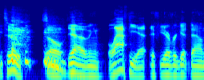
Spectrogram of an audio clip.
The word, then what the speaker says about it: Lafayette: And it's not Lafayette. Well, it's it is to me. Well, Lafayette. There you go. Lafayette is wrong. It's laugh like you're laughing like Lafayette.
